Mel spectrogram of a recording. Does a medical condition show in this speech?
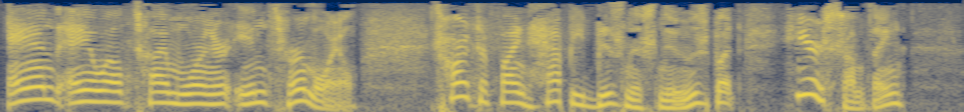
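Yes: cleft palate with lisp, cleft lip and palate, mild; age 39, about 39 years since infant operations.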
